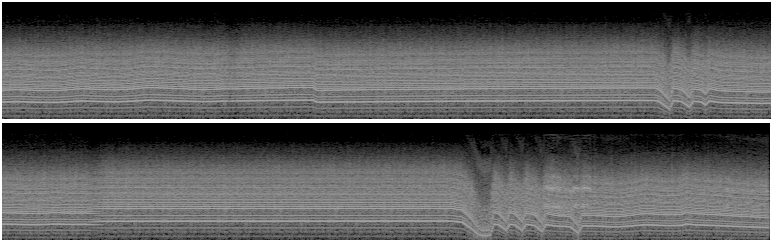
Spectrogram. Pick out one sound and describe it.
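A racing car engine whines at high revs, dropping sharply as gears shift down for corners.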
